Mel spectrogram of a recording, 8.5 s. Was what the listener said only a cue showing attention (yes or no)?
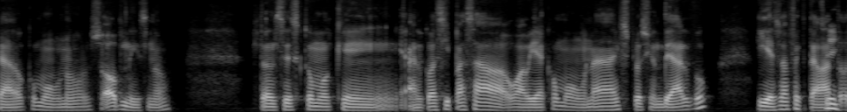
yes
